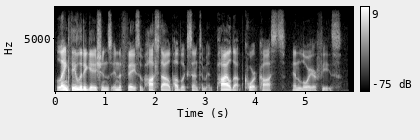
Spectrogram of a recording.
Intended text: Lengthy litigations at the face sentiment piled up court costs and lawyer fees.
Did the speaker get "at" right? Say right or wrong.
wrong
